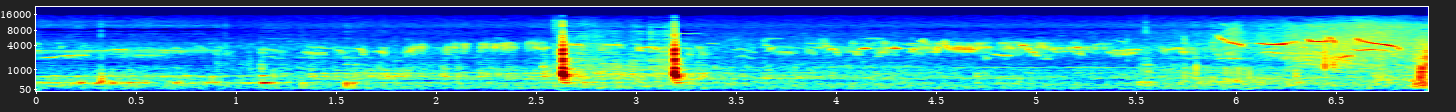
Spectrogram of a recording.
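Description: Small birds chirping and twittering, with a few swooping whistled calls near the end. Two sharp clicks about half a second apart, near the middle, stand out as the loudest sounds.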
